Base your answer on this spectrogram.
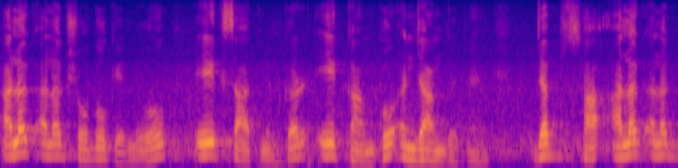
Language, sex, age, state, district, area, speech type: Urdu, male, 45-60, Delhi, South Delhi, urban, spontaneous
